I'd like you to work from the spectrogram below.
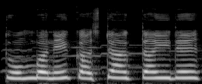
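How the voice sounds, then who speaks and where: Brief: nervous schoolboy crow for a storybook cartoon, voiced by a woman; high, slow, sighing. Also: monotone, darkish tone, soft background music. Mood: grumbling. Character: worried young boy crow schoolchild.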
